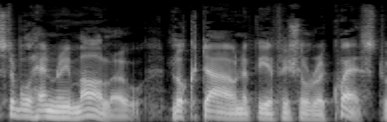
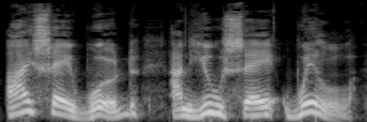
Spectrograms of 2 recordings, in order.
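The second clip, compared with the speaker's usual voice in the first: "would" and "will" drawn out slowly, each leaned on; stress on would and will; 9 semitones higher, 3 dB louder, slower than usual. Acted. Chief Constable correcting Woodend's tenses, stressing would and will. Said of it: "talking in different tenses".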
